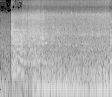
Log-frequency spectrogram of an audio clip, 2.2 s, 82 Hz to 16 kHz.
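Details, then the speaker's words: Chevrolet Spark after head gasket replacement and timing job, new oil filter and 3.5 L oil, coolant not yet added, one hose off: brief crank then catches at once into steady even idle, slight smoke; clean first start. "दोस्तों, यह car एक ही बार में start हो जाती है। दोस्तों, थोड़ा धुआं है।"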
